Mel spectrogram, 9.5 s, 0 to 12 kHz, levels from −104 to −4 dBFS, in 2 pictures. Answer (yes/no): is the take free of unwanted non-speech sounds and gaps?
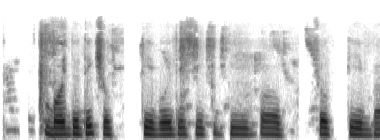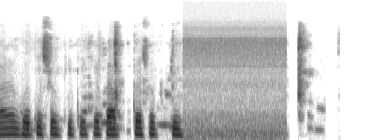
yes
